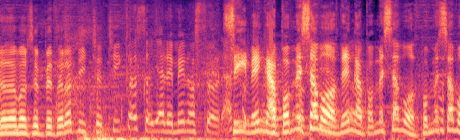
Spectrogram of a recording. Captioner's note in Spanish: voz de burla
